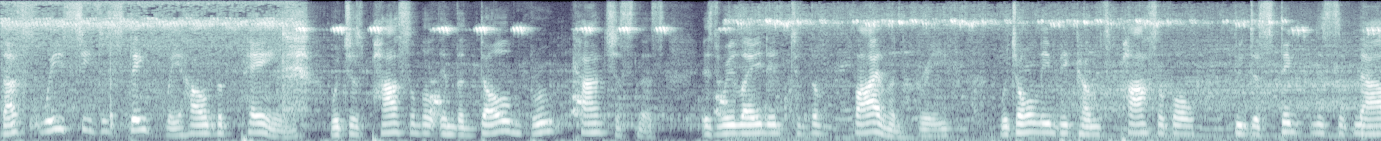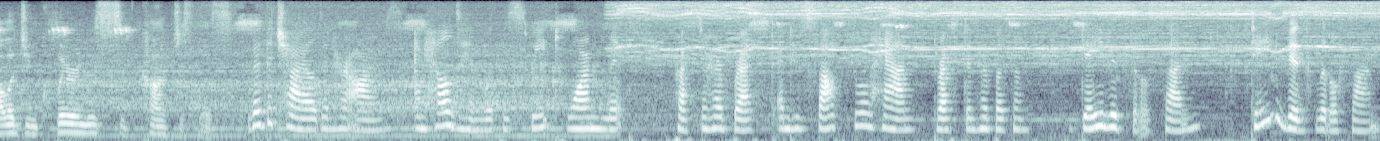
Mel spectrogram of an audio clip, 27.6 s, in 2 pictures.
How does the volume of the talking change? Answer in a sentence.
The loudness of the talking stays about the same.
